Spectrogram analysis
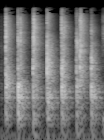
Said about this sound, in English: And they all clapped.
